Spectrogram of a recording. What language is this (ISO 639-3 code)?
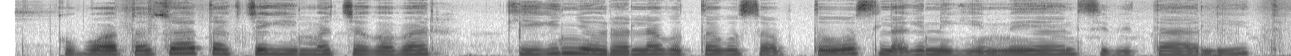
kln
